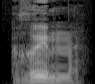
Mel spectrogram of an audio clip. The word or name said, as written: rhume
